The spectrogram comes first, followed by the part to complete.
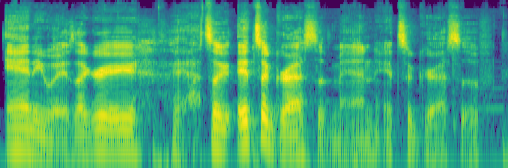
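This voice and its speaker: A man's voice: fairly low pitch, expressive, fairly quick, fairly bright tone. A man giving casual, rambling opinion commentary as a gaming content creator, informal and sweary, sometimes reading comments aloud. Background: music in the background.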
